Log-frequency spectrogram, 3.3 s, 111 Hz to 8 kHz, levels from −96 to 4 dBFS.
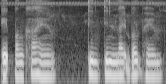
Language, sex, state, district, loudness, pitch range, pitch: Hindi, female, Arunachal Pradesh, Papum Pare, -16 LUFS, 165-175 Hz, 170 Hz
